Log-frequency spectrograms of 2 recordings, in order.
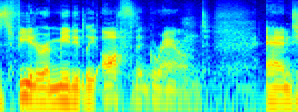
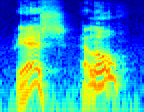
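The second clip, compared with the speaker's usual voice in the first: put-on very high-pitched elderly man's voice; 13 semitones higher than usual. Voicing an old man who greets the four players: old man voice. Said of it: "you hear an old man".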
